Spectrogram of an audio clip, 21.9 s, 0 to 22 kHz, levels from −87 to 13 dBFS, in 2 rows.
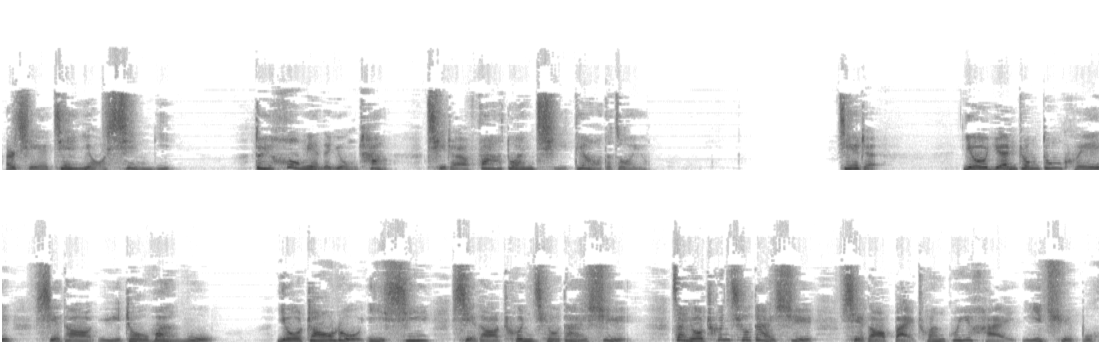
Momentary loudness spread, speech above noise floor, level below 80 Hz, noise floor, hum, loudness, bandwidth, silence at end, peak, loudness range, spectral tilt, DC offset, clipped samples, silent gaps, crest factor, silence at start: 9 LU; over 68 dB; -62 dBFS; under -90 dBFS; none; -21 LUFS; 15.5 kHz; 0 s; -4 dBFS; 5 LU; -2.5 dB/octave; under 0.1%; under 0.1%; none; 18 dB; 0.05 s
